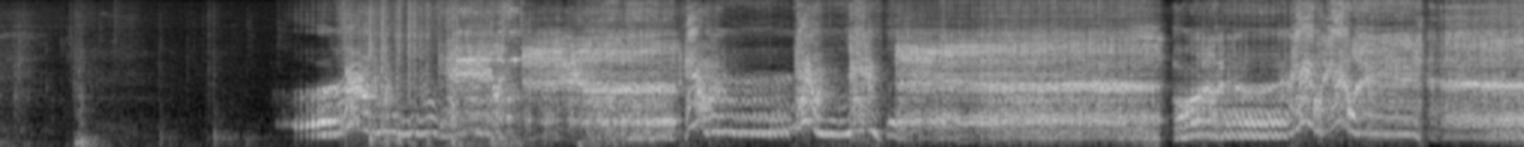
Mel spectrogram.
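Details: Pet Pomeranian dog vocalizing: after two seconds of near quiet with faint taps, a long run of loud, drawn-out, wavering whines and growl-like moans begins, sliding up and down in pitch with brief breaks, almost without pause to the end.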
